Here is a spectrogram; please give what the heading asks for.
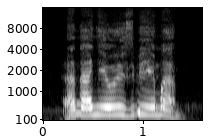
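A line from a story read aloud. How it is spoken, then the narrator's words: Soldier yelling. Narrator (Russian): заорал один из бойцов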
